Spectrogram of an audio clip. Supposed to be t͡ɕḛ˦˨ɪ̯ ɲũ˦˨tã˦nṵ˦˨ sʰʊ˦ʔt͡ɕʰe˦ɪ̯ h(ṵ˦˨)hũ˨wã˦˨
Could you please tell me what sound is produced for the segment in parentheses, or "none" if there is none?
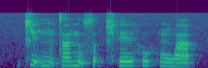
ṵ˦˨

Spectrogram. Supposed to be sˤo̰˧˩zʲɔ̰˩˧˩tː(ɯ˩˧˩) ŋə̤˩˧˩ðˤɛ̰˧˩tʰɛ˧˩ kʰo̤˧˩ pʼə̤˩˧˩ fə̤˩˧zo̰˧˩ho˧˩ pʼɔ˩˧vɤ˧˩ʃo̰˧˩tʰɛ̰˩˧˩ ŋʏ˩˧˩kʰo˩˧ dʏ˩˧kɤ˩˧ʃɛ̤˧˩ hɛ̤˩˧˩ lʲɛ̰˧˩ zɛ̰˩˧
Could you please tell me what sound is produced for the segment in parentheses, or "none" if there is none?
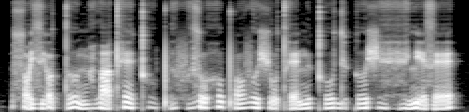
ɤ˩˧˩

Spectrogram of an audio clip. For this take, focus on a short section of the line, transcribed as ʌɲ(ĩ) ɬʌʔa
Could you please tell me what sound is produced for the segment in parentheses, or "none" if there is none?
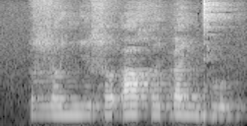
i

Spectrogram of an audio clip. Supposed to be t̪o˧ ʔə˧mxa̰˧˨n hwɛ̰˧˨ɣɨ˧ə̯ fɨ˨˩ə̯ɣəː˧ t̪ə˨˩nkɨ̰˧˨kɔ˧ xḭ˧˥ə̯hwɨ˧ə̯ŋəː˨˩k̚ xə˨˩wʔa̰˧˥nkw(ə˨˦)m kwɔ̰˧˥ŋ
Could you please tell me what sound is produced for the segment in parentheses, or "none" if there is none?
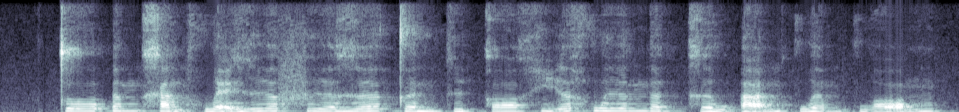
ə˨˩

